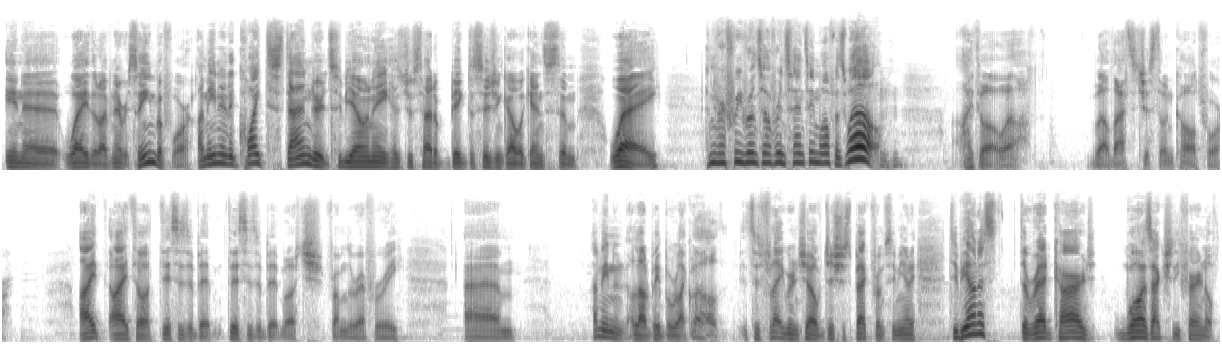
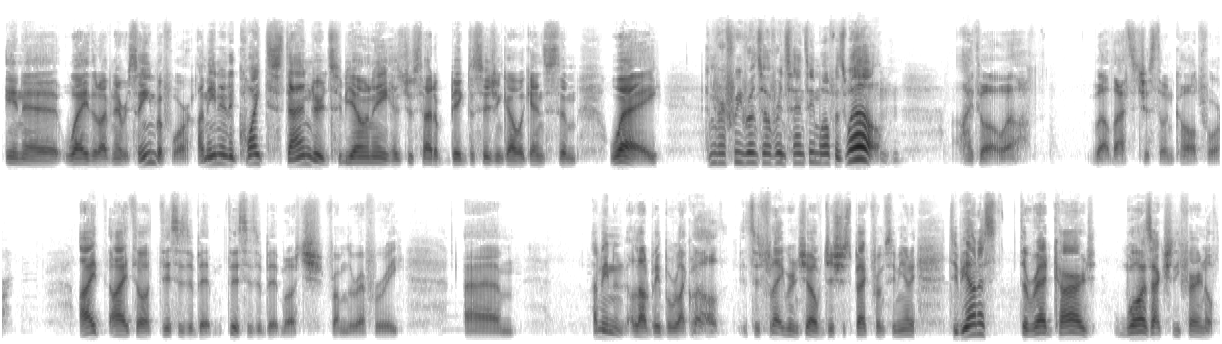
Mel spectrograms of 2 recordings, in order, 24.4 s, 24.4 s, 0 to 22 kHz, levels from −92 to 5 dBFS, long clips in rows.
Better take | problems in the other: first | thin; somewhat; fading below 300 Hz

